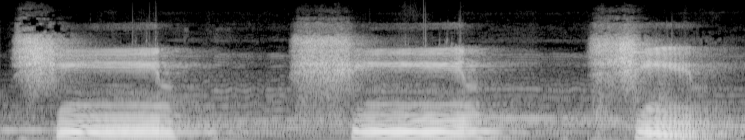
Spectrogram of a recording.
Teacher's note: شین کا ساؤنڈ ٹنگ کا مڈل سے پیلیٹ کے آس پاس نکلتا ہے اور یہ وائس لیس ساؤنڈ ہوتا ہے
